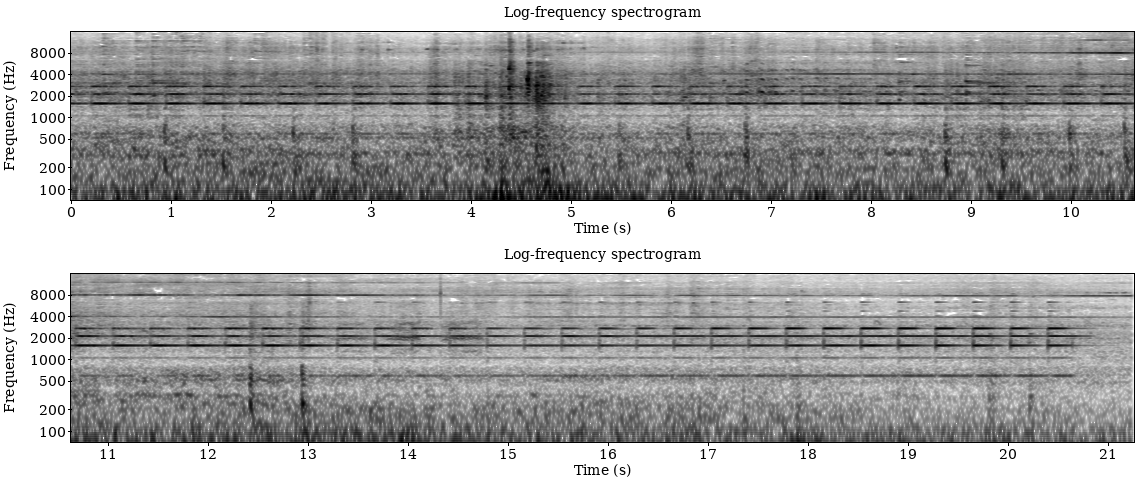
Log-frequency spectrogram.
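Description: Empty cement hopper wagons of a freight train rolling past a level crossing: steady rumble and wheel clatter, with one loud clank about four and a half seconds in. The crossing's warning bell rings over it and cuts off just before the end as the last wagon clears the crossing.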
